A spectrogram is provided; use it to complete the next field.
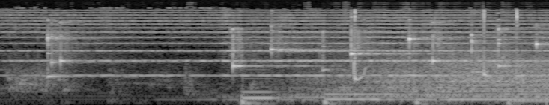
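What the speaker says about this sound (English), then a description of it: "all the water starts sloshing over the side of the bath and dripping through the ceiling to the sitting room" Bath water slops over the side of a tub and drips through a ceiling into the room below, with soft wet squishing and a few distinct drips that give way to heavier, steadier splashing and trickling partway through.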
